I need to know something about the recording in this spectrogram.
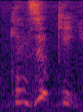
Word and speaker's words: Kintsugi: Kuki, that's how you say it.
